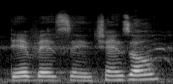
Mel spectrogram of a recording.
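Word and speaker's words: DiVincenzo: his his last name my sister said it sounded so crazy I'm like that that that cannot be how you pronounce it but that's how you pronounce it de chenzo I said that [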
